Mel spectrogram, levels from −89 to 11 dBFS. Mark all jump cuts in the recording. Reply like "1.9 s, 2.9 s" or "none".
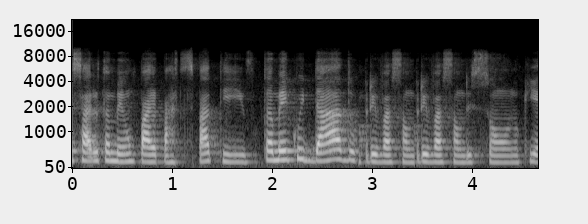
2.9 s, 3.4 s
